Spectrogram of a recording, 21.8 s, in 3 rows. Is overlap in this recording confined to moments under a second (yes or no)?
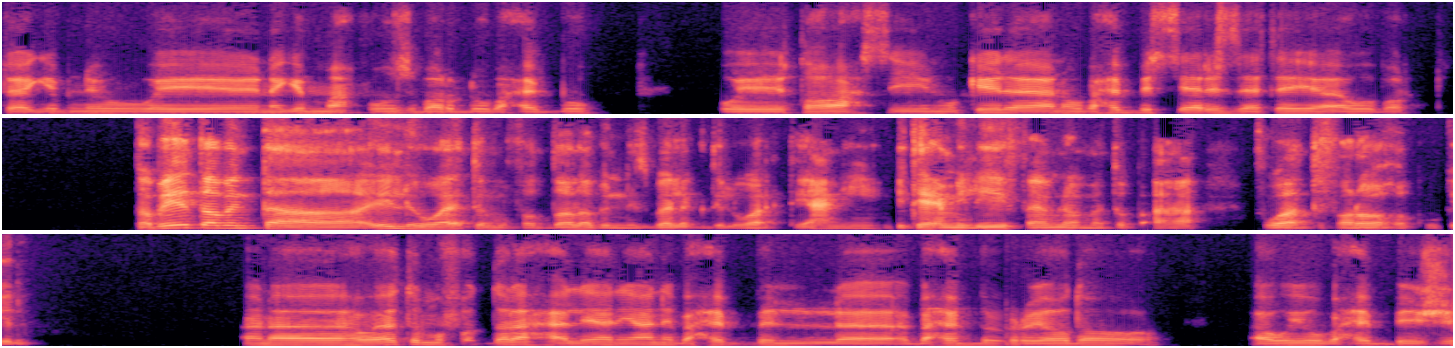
yes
